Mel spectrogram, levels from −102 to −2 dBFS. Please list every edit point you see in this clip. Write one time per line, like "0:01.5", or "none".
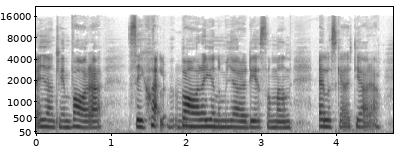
none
